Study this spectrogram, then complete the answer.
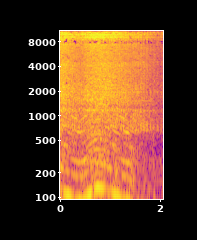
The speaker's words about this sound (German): Rosemarie kauft sich eines der wichtigsten Statussymbole der Nachkriegszeit, ein Auto. Einen teuren und schicken schwarzen Mercedes 190 SL. Mit diesem Gefährt fällt sie auf.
